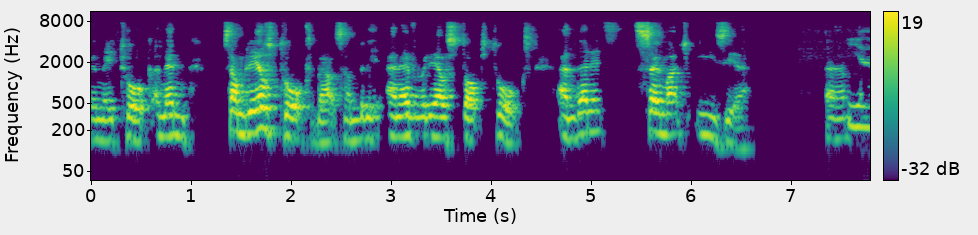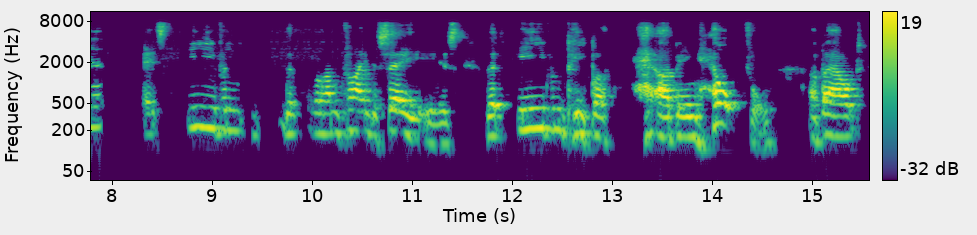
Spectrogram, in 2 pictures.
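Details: Aphasia in a man after two strokes, with trouble naming things and starting conversations; numbers come out back to front.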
